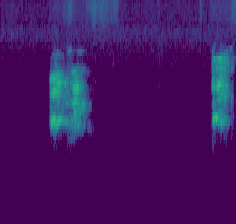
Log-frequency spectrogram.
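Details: Neighbour's domestic dogs barking in the background near São José, Brazil: two short, sharp barks about one and a half seconds apart against quiet surroundings.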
